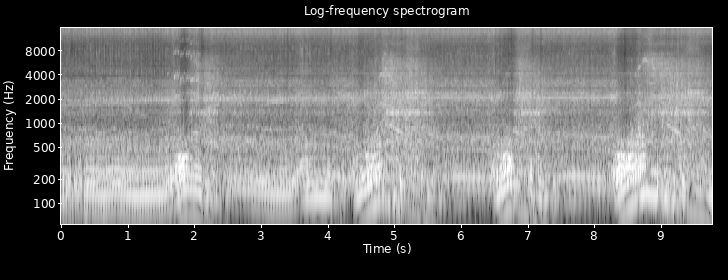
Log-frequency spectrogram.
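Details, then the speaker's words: 2002 VW Jetta 1.8T that ran rough with power loss and stalling, just after its diverter valve was replaced. It revs up and drops back cleanly several times, with sharp pops and crackles from the straight-pipe exhaust; normal running with exhaust backfire. "Here, it sounds a lot better, except for the backfiring from my straight pipe exhaust. Sounds like it should run."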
